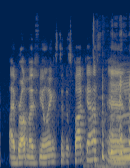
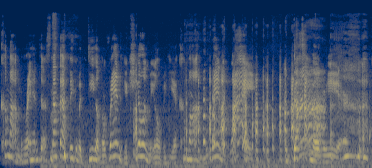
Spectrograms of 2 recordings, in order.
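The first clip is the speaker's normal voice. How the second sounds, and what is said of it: Imitates another person's voice. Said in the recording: “you look just like him when you do it ... That was a good impression.”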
